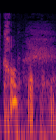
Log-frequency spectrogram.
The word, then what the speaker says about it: Craon: sud-ouest de la mayenne la ville de craon qui s'écrit travail mais qui se prononce crainte c'est une ville de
